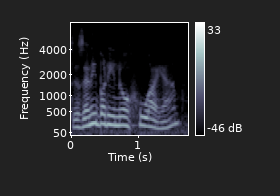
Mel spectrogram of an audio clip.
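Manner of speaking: low, very soft, understated sorrow; retold tearful plea. Lost prisoner of war asking the crowd, quietly tearful. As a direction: ask it quietly, as if close to tears. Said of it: "he's crying and he says".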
